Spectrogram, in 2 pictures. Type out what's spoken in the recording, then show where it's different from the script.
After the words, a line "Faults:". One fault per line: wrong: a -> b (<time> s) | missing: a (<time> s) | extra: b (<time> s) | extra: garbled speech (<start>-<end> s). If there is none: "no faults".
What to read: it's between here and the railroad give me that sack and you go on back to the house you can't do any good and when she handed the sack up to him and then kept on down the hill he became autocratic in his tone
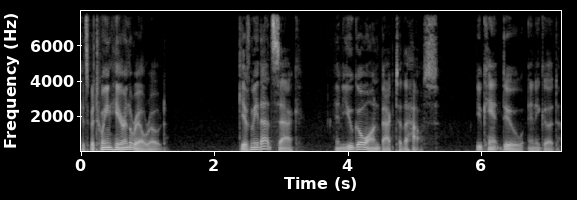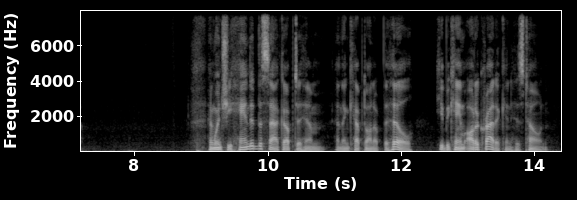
it's between here and the railroad give me that sack and you go on back to the house you can't do any good and when she handed the sack up to him and then kept on up the hill he became autocratic in his tone
Faults:
wrong: down -> up (11.6 s)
